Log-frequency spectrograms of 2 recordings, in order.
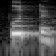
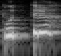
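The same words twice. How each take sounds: First: It is said with a Punjabi tone. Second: It is said with a Hindi pronunciation. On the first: "Punjabi में पुत्र" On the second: "Hindi में पुत्र"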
